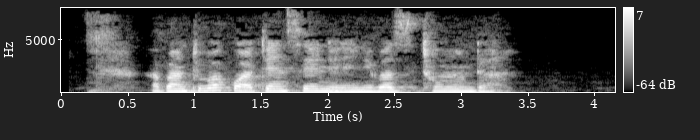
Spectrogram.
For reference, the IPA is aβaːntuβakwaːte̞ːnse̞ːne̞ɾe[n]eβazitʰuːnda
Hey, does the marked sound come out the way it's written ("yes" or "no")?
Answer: yes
